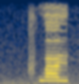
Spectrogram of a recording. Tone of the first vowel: high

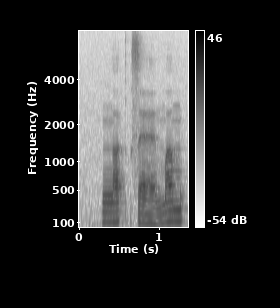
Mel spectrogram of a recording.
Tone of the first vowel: rising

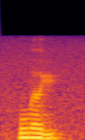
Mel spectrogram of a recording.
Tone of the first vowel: low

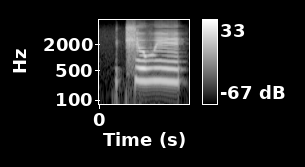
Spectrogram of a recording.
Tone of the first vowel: high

